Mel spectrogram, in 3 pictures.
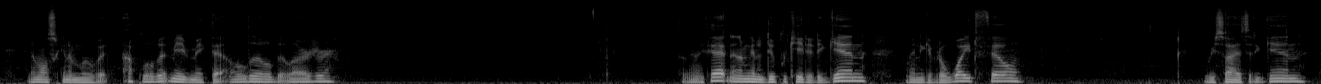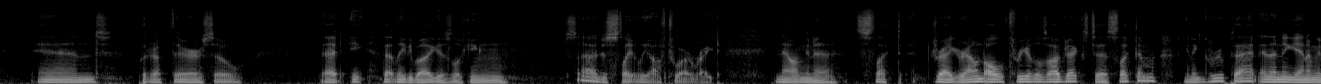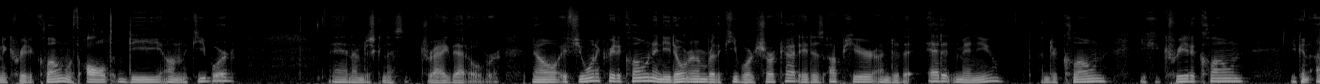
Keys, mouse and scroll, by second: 3.9 ctrl+click, 7.9 ctrl+d, 11.5 ctrl+shift+click, 18.4-20.2 scroll down 1, 25.3 ctrl+g, 27.7 alt+d.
